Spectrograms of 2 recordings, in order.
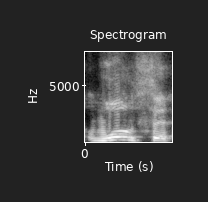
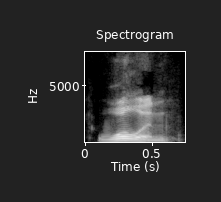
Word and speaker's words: Woolen: And then you got Tariq Wilson. I keep saying his fucking last name wrong. Woolen? Woolen. Tariq Woolen. I keep saying Wilson.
